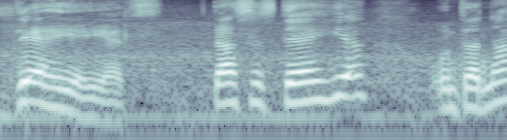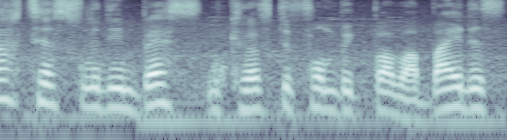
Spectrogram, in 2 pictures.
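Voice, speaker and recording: With lively intonation and a high pitch, a man talks at a moderate pace, the sound dry with no echo and light background noise behind him. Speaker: food vlogger. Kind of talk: casual vlog chat. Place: street. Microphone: lapel.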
